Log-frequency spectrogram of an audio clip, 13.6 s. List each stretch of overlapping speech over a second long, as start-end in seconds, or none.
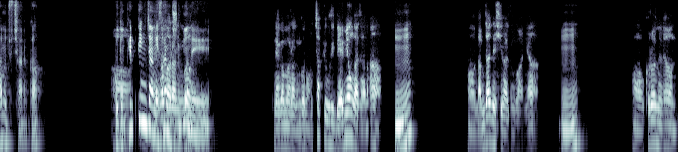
2.3-3.9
